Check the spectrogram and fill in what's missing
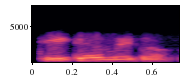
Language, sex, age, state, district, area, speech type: Hindi, female, 45-60, Uttar Pradesh, Prayagraj, rural, conversation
